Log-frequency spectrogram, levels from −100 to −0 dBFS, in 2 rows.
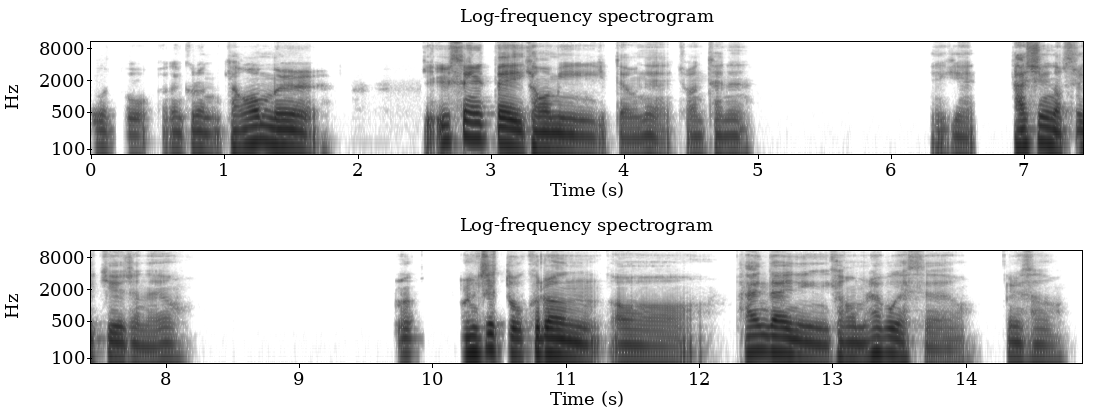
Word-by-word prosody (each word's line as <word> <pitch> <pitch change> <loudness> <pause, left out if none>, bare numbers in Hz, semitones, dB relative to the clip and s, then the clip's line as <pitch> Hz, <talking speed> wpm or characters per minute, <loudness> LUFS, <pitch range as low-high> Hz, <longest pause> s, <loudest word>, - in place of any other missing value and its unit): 오 110 -1 -8
또 95 -1 -11
어떤 100 - -8
그런 105 -1 -6
경험을 115 -3 +2 0.8
일생일대의 145 -5 +3
경험이기 95 -5 0
때문에 80 -1 -9
저한테는 85 -1 -10 1.4
이게 85 -2 -10 0.3
다시는 120 +2 +3
없을 110 +2 -4
기회잖아요. 95 -4 -4 1.6
어 120 - -3 0.4
언제 125 +3 +4
또 120 -3 +2
그런 115 -6 +5
어 85 -3 -6 0.4
파인 135 +2 +1
다이닝 110 -8 +4
경험을 100 +1 -2
해 125 - +3
보겠어요. 80 -10 -3 0.2
그래서 90 -3 -7
100 Hz, 240 characters per minute, -22 LUFS, 90-120 Hz, 1.6 s, 그런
